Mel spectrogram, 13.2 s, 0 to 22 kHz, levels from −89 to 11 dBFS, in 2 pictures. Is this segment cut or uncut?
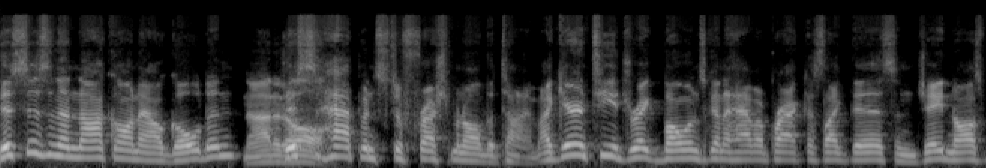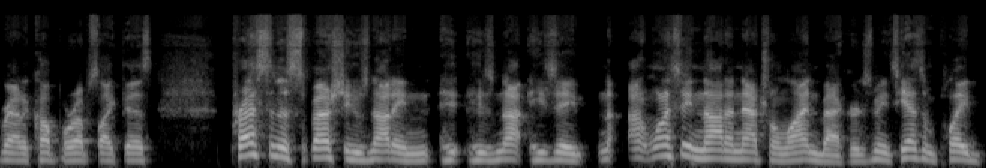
uncut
